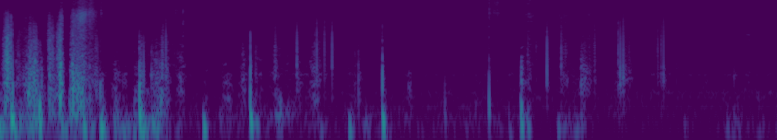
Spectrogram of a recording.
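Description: Irregular soft knocks and clicks, with a denser rustling burst in the first second, thinning out toward the end.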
